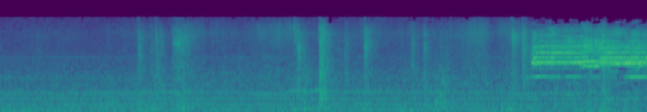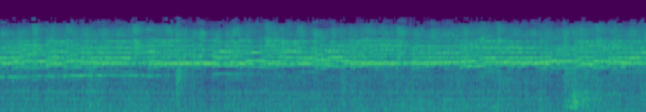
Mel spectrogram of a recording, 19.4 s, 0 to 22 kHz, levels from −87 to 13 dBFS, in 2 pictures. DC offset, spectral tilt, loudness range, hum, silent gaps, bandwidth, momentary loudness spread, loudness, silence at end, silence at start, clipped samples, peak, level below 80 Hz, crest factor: under 0.1%; 0 dB/octave; 18 LU; 50 Hz at -45 dBFS; none; 11.5 kHz; 20 LU; -12 LUFS; 0 s; 0 s; under 0.1%; 0 dBFS; -44 dBFS; 16 dB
